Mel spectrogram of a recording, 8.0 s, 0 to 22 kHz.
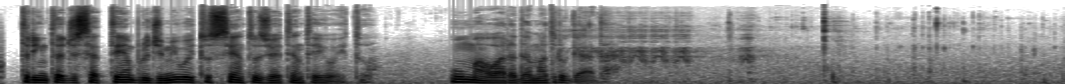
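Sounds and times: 
speech: 0.2 - 4.8
horse hooves clip-clopping while pulling a cart into an alley in Whitechapel: 4.8 - 7.9.

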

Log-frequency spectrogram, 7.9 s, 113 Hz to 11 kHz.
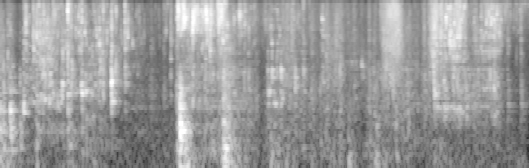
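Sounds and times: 
water pouring from a can into a stew pot: 0.1 - 4.1, 6.5 - 7.9.

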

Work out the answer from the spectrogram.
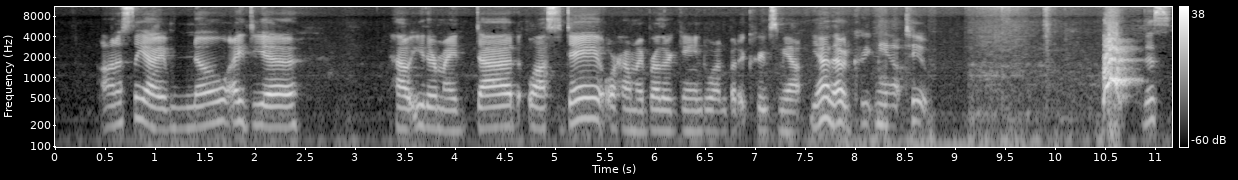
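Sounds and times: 
speech: 0.5 - 2.5, 3.4 - 8.9, 10.9 - 11.1
dog barking: 10.5 - 11.0.

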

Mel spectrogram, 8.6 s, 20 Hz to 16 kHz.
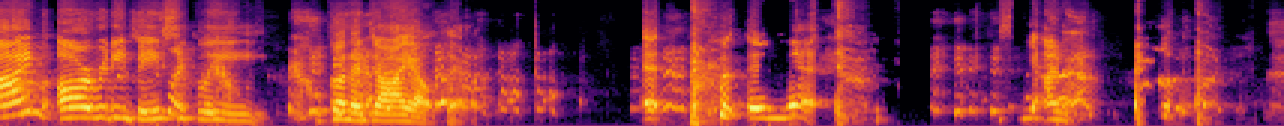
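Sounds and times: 
speech: 0.4 - 3.1, 4.3 - 5.8, 6.6 - 8.5
laughter: 0.8 - 4.3, 6.2 - 7.4
person coughing: 4.3 - 6.0, 6.9 - 8.4.

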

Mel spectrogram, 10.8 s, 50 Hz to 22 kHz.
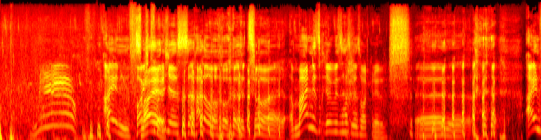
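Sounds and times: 
soft thumps or handling noises: 0.0 - 2.3
single drawn-out cat meow: 0.6 - 1.6
laughter: 0.6 - 10.6
speech: 1.8 - 10.8.

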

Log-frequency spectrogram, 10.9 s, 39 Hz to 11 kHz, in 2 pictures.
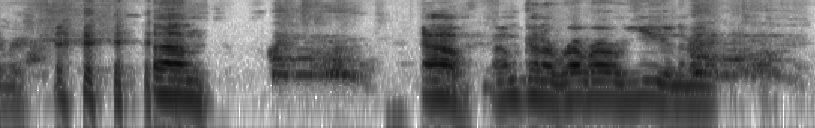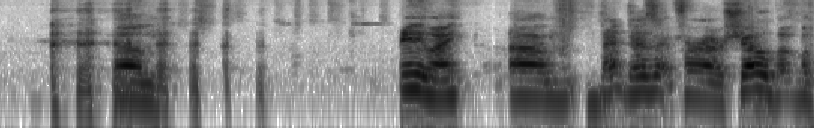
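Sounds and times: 
laughter: 0.0 - 1.4, 5.8 - 7.3
speech: 0.0 - 1.5, 2.8 - 4.9, 5.9 - 7.3, 8.1 - 10.8
floppy-eared dog barking: 1.8 - 2.5, 4.6 - 5.4.

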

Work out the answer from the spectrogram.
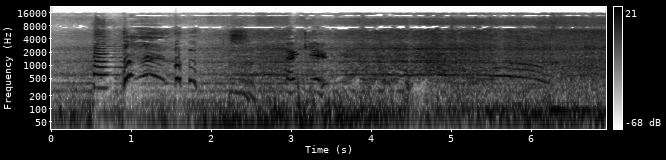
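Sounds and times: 
steady rumbling noise: 0.0 - 6.9
train horn tooting: 0.5 - 1.0, 3.0 - 5.6
people laughing: 0.9 - 2.6
voices: 2.2 - 6.4.

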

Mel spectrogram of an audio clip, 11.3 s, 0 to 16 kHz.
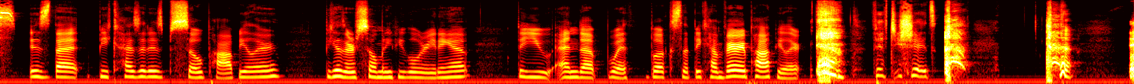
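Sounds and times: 
speech: 0.0 - 9.7, 10.6 - 10.8
short throaty harsh cough: 8.2 - 8.6, 9.4 - 9.7, 10.4 - 11.3.

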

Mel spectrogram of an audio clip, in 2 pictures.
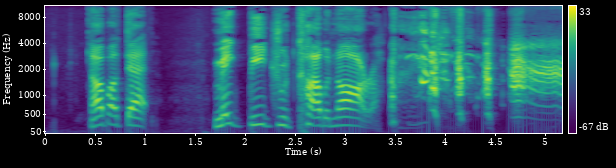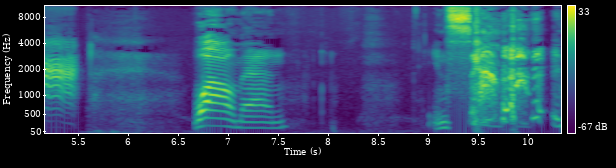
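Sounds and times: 
speech: 0.4 - 1.1, 1.7 - 3.8, 6.6 - 7.6, 9.0 - 10.3
laughter: 3.5 - 5.5
person coughing: 9.4 - 10.3.

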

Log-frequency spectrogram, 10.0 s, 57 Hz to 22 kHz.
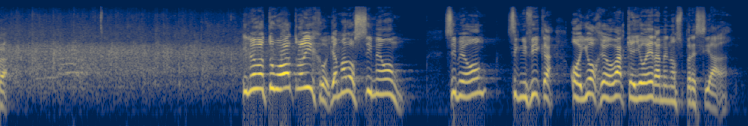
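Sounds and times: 
church audience applauding: 0.0 - 3.6
speech: 3.2 - 9.8.

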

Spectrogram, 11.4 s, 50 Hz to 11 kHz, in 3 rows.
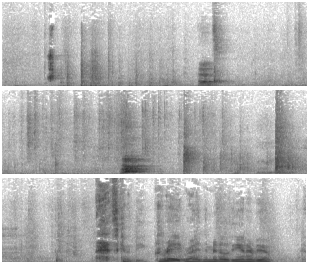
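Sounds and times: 
speech: 2.4 - 2.8, 9.1 - 11.1
Mastiff and Corgi barking: 5.3 - 5.8.

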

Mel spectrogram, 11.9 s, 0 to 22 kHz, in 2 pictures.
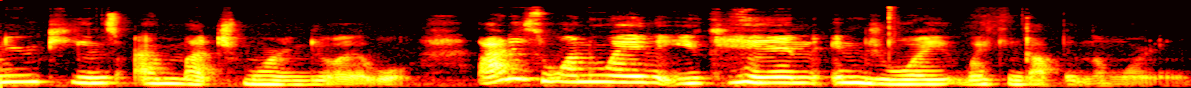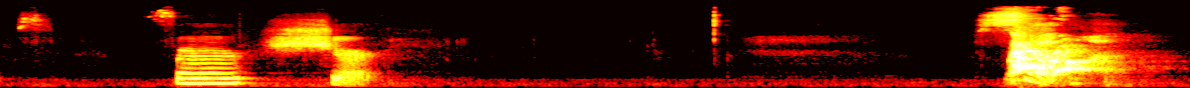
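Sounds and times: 
speech: 0.2 - 5.9, 6.8 - 7.9, 11.0 - 11.6
single loud dog bark: 11.0 - 11.6.

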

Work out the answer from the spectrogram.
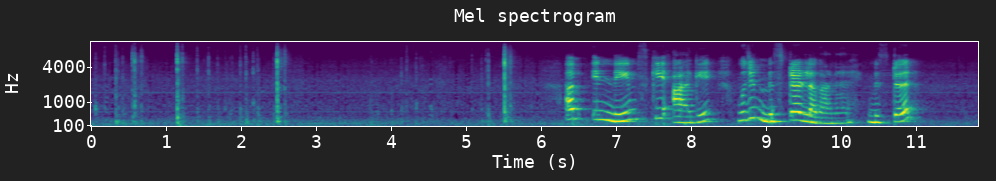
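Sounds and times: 
computer keyboard typing as names are entered: 0.0 - 2.7, 4.0 - 5.7
speech: 6.4 - 11.0.

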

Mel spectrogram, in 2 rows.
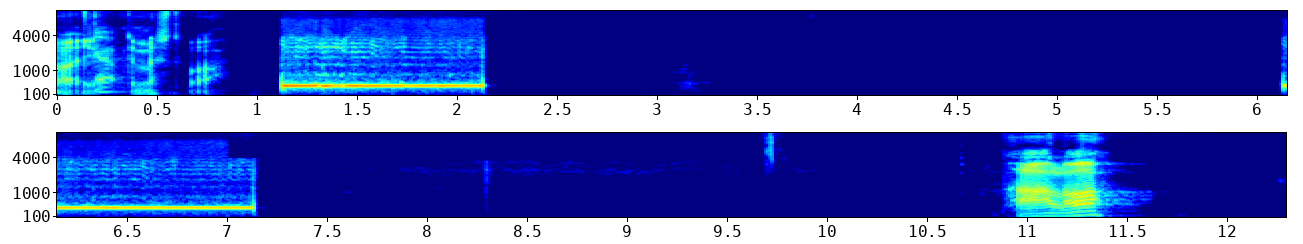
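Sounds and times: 
speech: 0.0 - 0.9, 11.0 - 11.5
outgoing phone call ringback tones: 1.1 - 2.2, 6.1 - 7.2.

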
